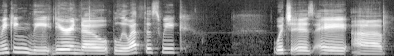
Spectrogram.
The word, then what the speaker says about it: Bleuet: Oh, yeah, because the last letter is silent. You're right. It doesn't have a double T-E. Thank you, Allison. Bleuet.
